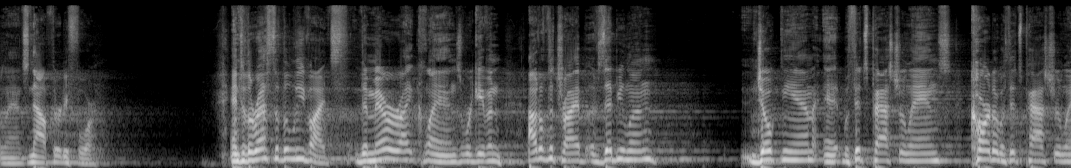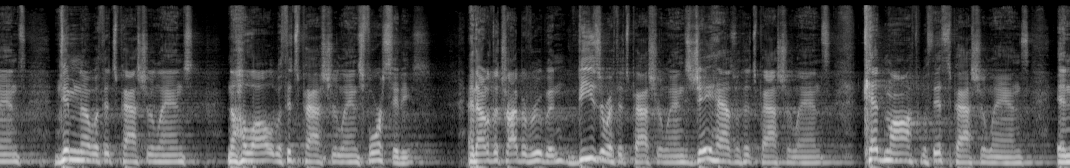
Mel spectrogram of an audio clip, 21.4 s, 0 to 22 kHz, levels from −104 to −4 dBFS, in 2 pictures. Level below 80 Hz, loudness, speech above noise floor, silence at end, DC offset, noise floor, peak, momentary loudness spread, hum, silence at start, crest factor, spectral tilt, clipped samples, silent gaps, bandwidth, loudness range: -56 dBFS; -31 LUFS; 49 dB; 0 s; under 0.1%; -79 dBFS; -12 dBFS; 11 LU; none; 0 s; 18 dB; -6 dB/octave; under 0.1%; none; 19.5 kHz; 3 LU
